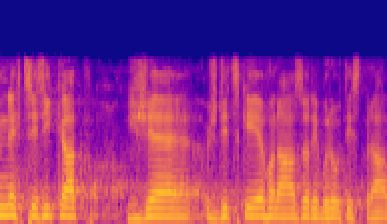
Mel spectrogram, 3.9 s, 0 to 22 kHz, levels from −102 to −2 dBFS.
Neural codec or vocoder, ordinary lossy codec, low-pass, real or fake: codec, 16 kHz, 4.8 kbps, FACodec; Opus, 24 kbps; 7.2 kHz; fake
